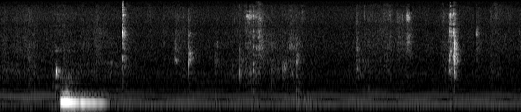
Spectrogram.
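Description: Near silence over a faint steady hum. A brief low murmur comes about half a second in, then faint rustling and small clicks as cotton pants and their clothing tag are handled.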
